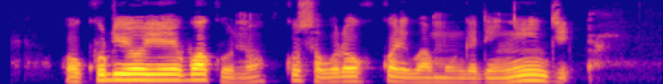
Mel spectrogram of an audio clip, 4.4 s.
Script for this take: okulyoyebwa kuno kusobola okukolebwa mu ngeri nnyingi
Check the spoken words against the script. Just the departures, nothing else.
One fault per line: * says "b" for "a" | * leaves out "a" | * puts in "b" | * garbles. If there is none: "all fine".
all fine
